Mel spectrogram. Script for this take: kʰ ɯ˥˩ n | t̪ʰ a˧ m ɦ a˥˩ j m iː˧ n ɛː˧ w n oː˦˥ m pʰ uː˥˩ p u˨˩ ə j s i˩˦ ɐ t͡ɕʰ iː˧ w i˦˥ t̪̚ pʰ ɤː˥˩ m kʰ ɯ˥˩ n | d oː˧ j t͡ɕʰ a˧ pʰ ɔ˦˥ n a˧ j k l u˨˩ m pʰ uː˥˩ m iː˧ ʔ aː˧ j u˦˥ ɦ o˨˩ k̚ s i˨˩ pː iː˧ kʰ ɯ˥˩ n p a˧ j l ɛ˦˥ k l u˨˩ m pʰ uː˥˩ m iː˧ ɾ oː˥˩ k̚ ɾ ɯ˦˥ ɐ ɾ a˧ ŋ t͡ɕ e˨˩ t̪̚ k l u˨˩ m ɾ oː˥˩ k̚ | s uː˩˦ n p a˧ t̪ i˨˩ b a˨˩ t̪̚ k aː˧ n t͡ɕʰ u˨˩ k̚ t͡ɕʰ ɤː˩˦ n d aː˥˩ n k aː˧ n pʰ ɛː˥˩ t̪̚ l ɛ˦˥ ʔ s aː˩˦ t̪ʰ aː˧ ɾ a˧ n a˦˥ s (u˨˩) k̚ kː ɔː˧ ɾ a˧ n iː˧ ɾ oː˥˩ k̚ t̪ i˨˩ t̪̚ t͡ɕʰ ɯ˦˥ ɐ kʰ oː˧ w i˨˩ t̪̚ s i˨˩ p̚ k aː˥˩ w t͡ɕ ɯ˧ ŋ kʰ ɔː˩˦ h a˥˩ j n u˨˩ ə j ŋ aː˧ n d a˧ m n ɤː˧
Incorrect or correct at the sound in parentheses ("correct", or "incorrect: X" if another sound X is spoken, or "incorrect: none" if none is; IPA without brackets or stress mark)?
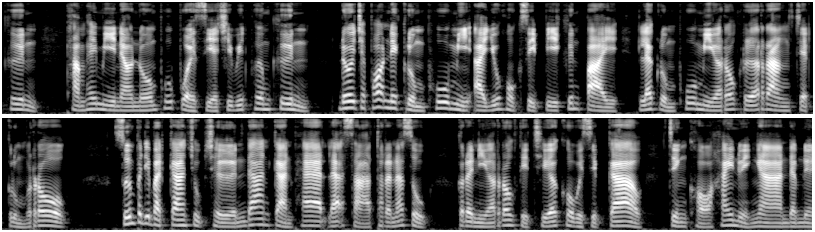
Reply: correct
